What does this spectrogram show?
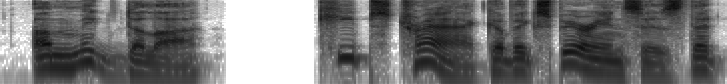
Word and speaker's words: amygdala: A tiny brain structure called the amygdala, pronounced amygdala, keeps track of experiences that trigger strong emotions.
